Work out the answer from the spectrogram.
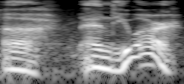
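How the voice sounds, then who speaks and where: A man's voice: lowish voice, wildly swooping pitch, slow pace, creaky, noisy background, full character voice. An actor playing a brusque, busy male townsman in a video game, curt and dismissive with irritated politeness. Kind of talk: video game character acting.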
